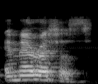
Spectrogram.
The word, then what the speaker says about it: emeritus: Is that the right way to pronounce that, emeritus? – Well, emeritus.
